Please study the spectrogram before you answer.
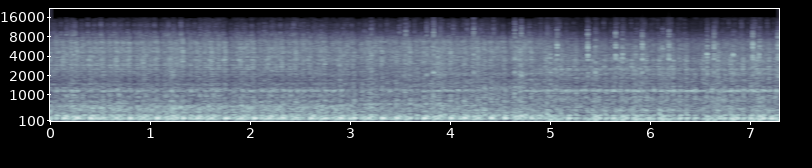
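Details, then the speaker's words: Rebuilt Matchless G12 twin (new crankshaft reground undersize with new shells, conrod, main bearing; scored barrels and pistons cleaned up) after road test; steady, quick, uniform idle beat, no knocks or misses, running clean. Normal idle. "we've had it on tick over now we've revved it a few times it's clean"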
